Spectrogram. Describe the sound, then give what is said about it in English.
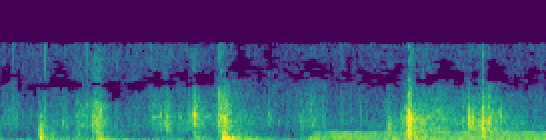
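A door thuds shut, then a heavier thump and a sharp click as it is locked. A low, steady humming tone enters partway through and continues beneath the sounds. “Sorry, but I'll have to lock your door.”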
